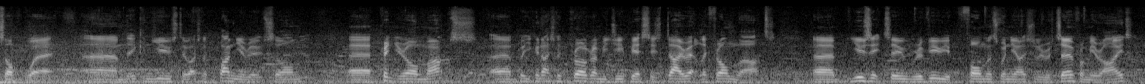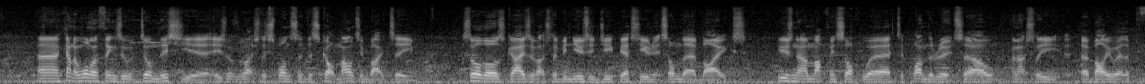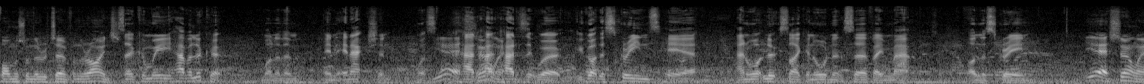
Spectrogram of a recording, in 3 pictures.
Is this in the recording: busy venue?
yes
